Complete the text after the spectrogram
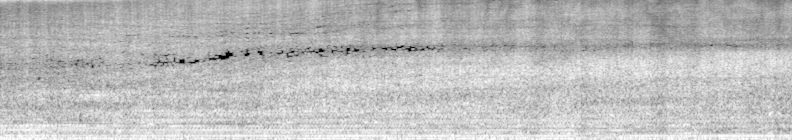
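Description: A second tractor engine rumbles and roars nearby.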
